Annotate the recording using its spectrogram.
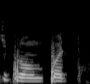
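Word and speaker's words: prompt: इसके बारे में इ प्रमप है प्रमप है सॉरी इसका प्रोनंसिएशन है व प्रमप है इसमें टी साइलेंट है प्रोम ईच प्रमप है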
